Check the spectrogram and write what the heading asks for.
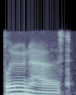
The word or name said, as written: bluenosed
